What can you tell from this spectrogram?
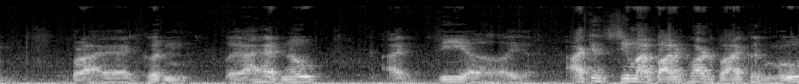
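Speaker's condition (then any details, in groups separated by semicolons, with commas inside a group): Traumatic brain injury; car accident; about four years since injury; difficulty describing things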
